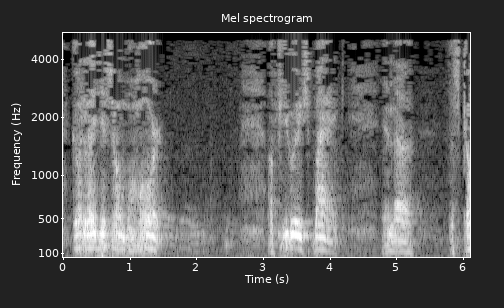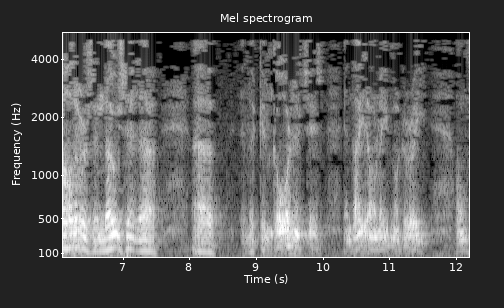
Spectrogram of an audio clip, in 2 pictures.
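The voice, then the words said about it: Strained, weakened voice. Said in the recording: “I'd apologize for my voice ... I got half a voice”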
